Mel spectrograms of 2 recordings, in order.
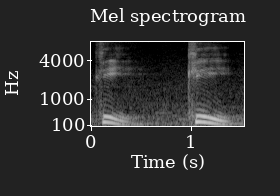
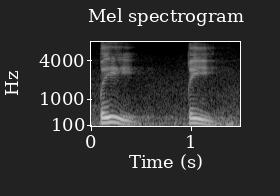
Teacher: Jadi bukan ki ya, qi tanpa mengalirkan nafas atau menahannya ya, jahr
